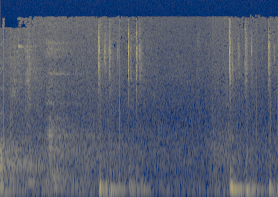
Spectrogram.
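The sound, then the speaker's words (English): Typing on a computer keyboard, a sparse scatter of soft key clicks with a couple of heavier thumps, fairly faint and without speech. “you can just keep typing and adding things on very easily, so it's very quick to create”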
